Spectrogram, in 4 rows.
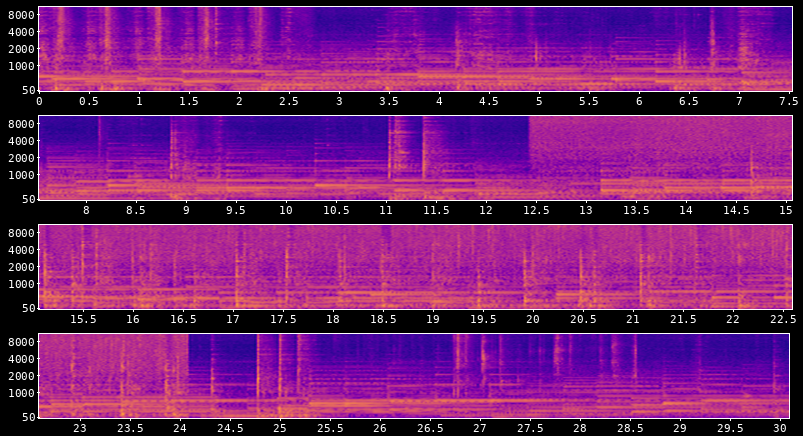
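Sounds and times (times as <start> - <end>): food sizzling in oil: 12.4 - 24.1
utensil scraping a pan: 12.4 - 24.1.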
